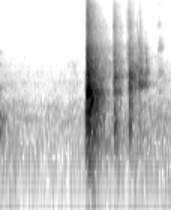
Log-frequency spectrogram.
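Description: A coin being flipped and landing: one sharp knock a little past the first second, then two lighter knocks close behind it.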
